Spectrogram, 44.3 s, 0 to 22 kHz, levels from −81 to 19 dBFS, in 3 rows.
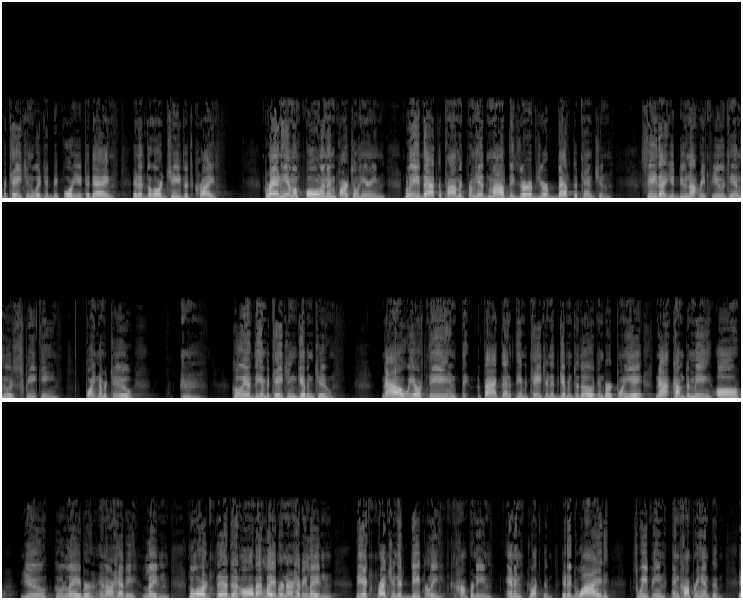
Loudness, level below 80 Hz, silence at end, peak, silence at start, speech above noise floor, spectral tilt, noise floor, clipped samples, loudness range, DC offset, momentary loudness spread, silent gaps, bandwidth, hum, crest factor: -21 LUFS; -70 dBFS; 0 s; -2 dBFS; 0 s; 47 dB; -4.5 dB/octave; -68 dBFS; under 0.1%; 8 LU; under 0.1%; 17 LU; none; 11.5 kHz; none; 18 dB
